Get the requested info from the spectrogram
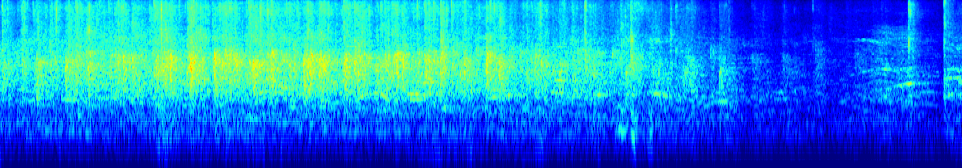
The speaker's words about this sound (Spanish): Hagamos un aplauso al Señor.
